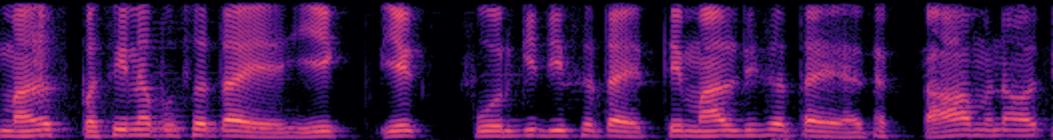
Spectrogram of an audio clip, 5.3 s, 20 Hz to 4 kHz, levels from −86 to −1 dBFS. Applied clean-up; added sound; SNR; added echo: neural mask model DeepFilterNet 3.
